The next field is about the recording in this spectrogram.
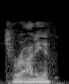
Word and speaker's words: Charania: Charania.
